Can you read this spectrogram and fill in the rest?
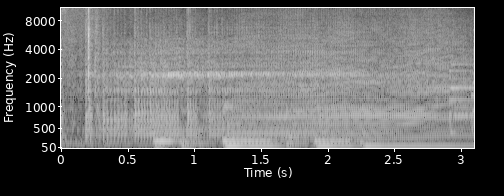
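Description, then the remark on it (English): A homemade dune buggy's engine runs loud, its low rumbling drone stepping up and down in pitch as it revs and shifts while driving over bumpy ground, with no one speaking. “It's fitting that Peter's going to interview Howard Hawks in his homemade dune buggy.”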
